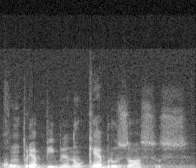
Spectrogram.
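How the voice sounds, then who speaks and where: A man with a Brazilian Portuguese accent, a senior pastor preaching a storytelling sermon in church, swinging between hushed asides and shouted lines. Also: mid-range voice, lively intonation, normal speed, faint music behind. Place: church service.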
